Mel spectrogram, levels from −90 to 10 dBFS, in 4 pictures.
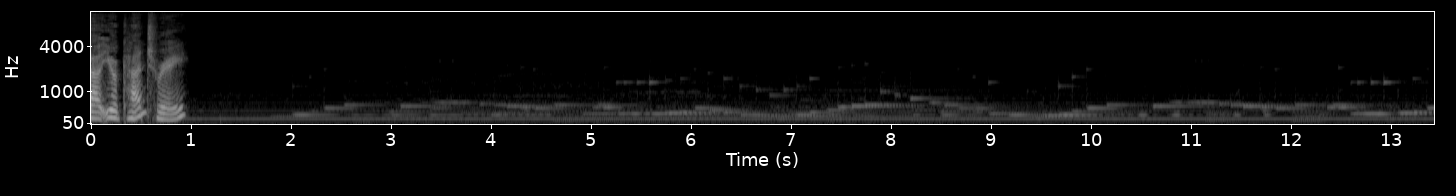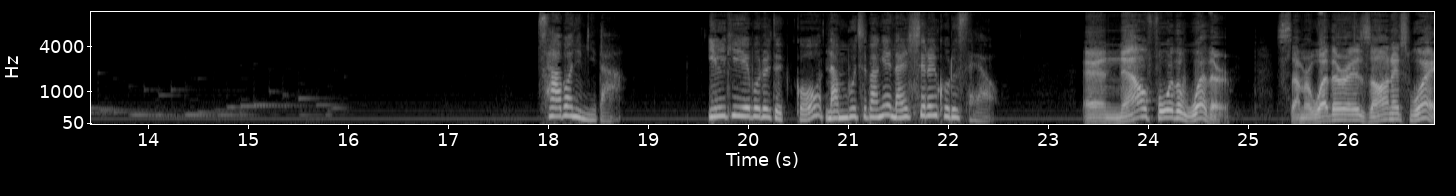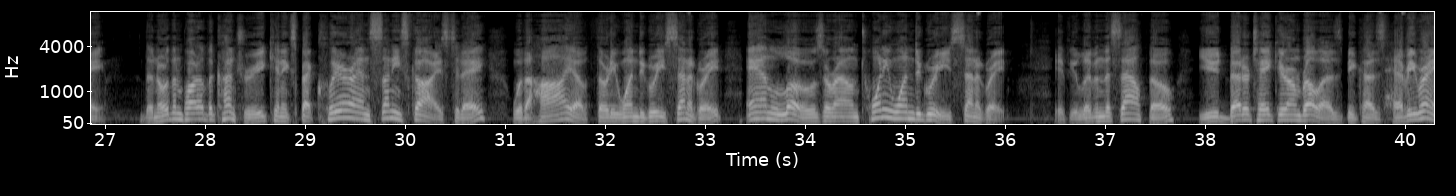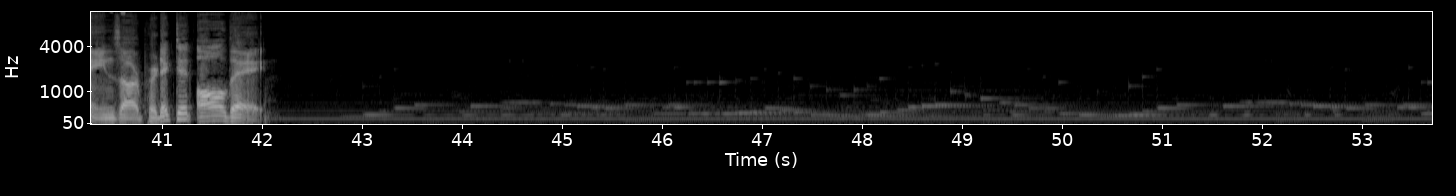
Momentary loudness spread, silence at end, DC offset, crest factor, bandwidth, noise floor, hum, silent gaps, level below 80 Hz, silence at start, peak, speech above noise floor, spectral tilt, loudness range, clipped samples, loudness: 9 LU; 11.7 s; under 0.1%; 20 dB; 12 kHz; -67 dBFS; none; none; -72 dBFS; 0 s; -14 dBFS; 39 dB; -5 dB/octave; 7 LU; under 0.1%; -29 LUFS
